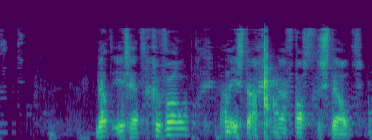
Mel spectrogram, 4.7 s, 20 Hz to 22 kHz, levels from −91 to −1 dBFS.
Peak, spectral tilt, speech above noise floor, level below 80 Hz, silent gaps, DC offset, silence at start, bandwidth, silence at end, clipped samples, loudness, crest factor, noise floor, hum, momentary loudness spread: -2 dBFS; -3 dB/octave; 36 dB; -72 dBFS; none; under 0.1%; 0.65 s; 10 kHz; 0 s; under 0.1%; -28 LUFS; 26 dB; -64 dBFS; none; 7 LU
